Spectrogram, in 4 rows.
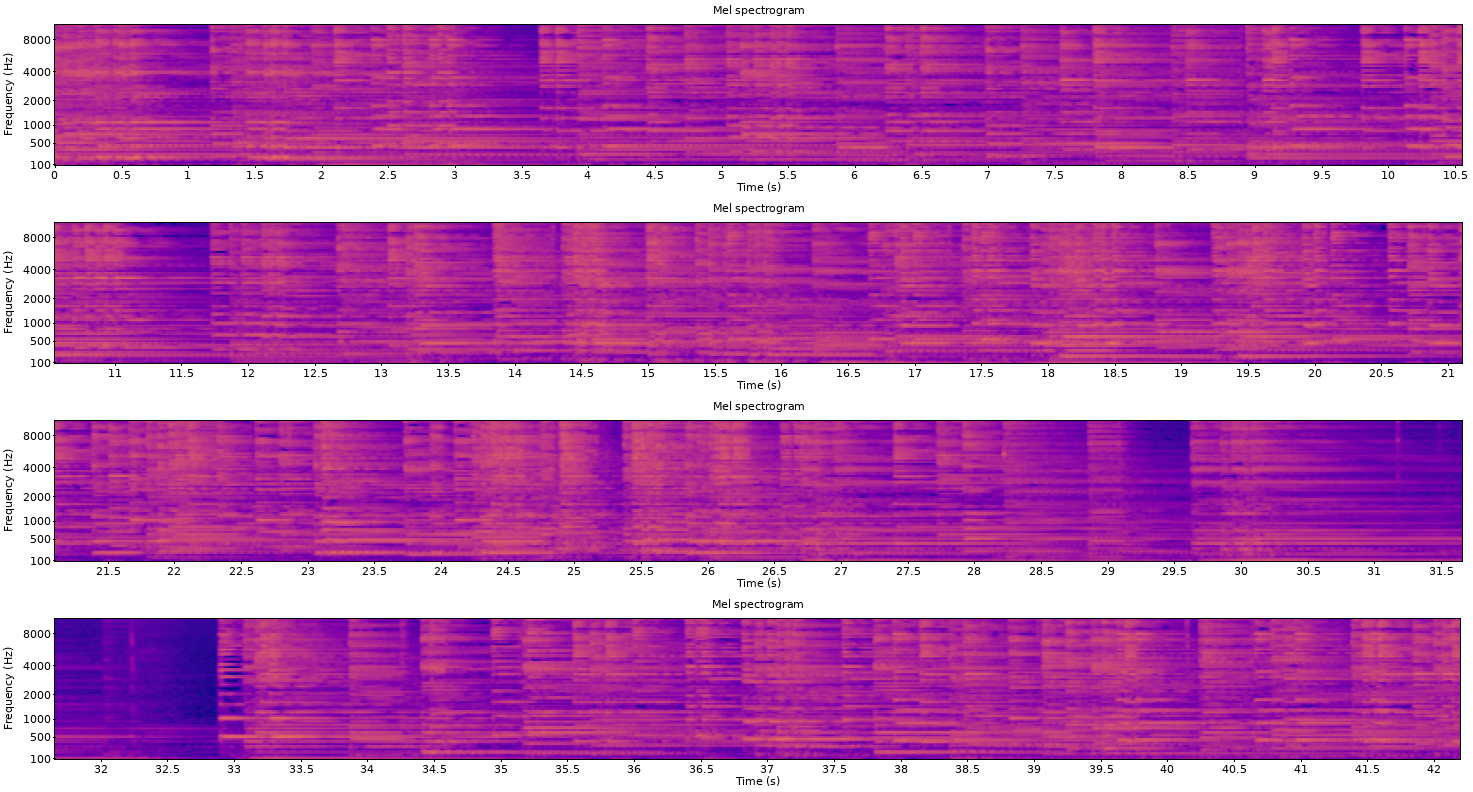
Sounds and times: Harpsichord: 0.0 - 42.1.

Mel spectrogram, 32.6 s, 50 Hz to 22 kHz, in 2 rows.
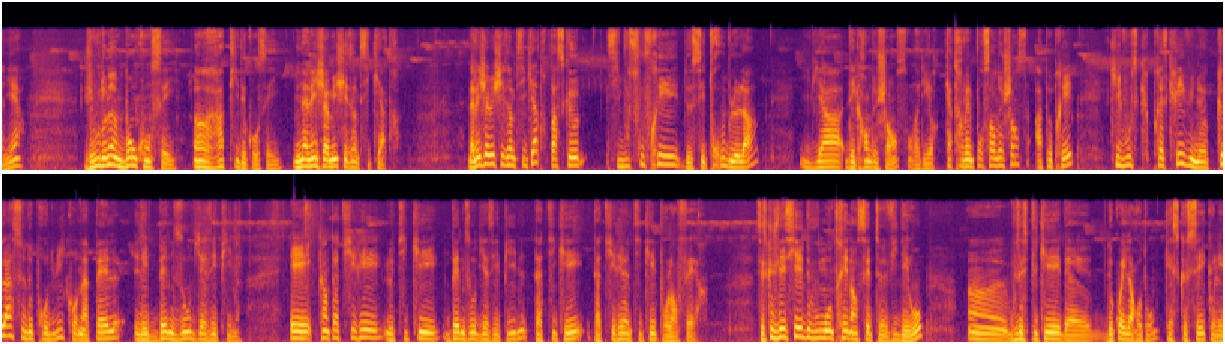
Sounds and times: Speech: 0.0 - 0.3, 1.1 - 5.3, 6.2 - 19.5, 20.1 - 25.7, 26.3 - 28.6, 29.2 - 32.5.

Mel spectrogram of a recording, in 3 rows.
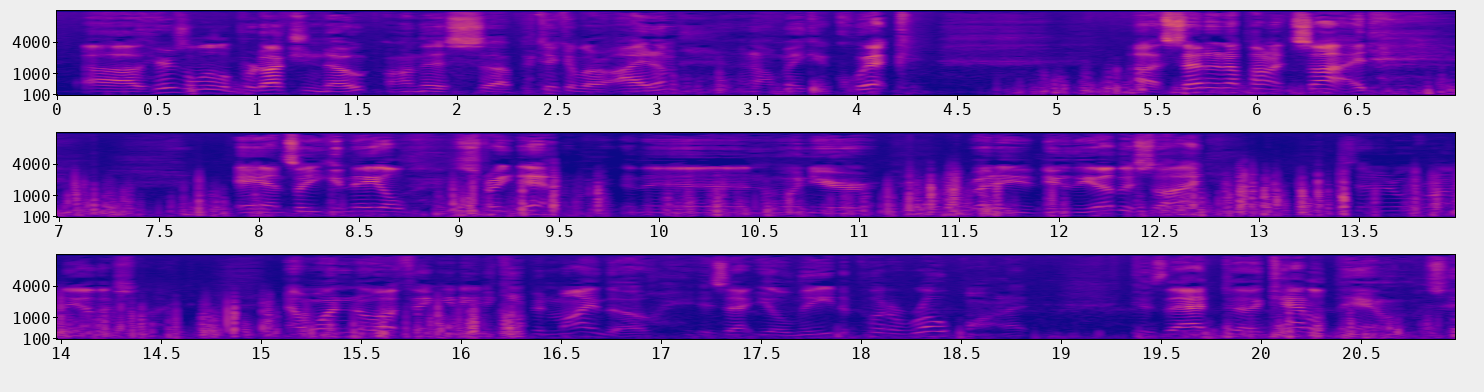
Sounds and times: Speech: 0.1 - 4.3, 5.4 - 6.6, 7.9 - 12.7, 13.4 - 18.8, 19.4 - 20.9.

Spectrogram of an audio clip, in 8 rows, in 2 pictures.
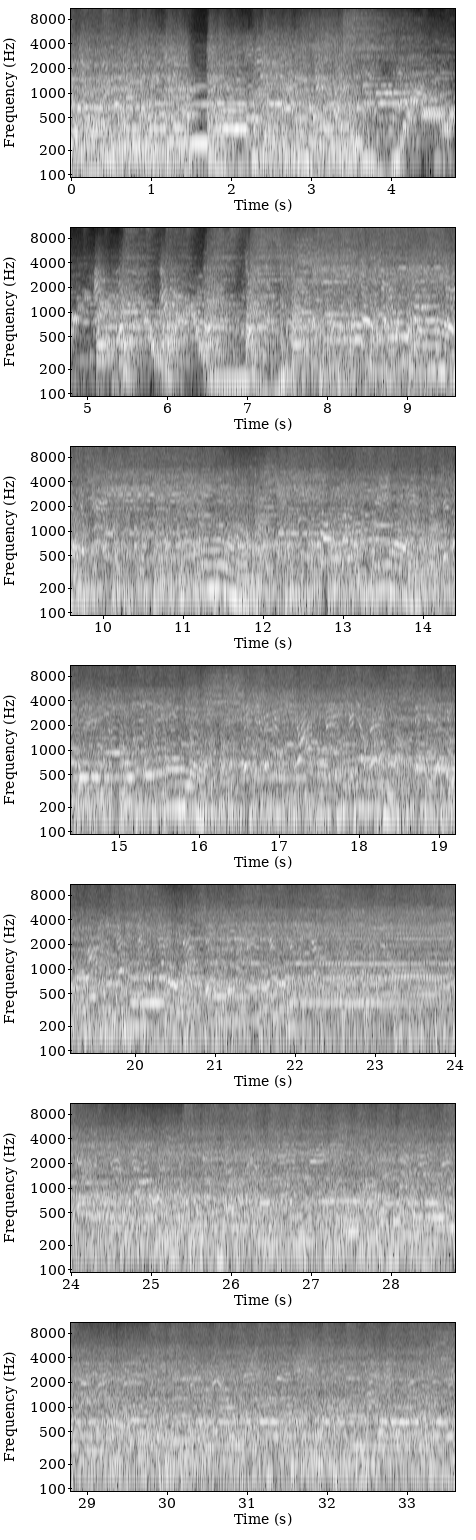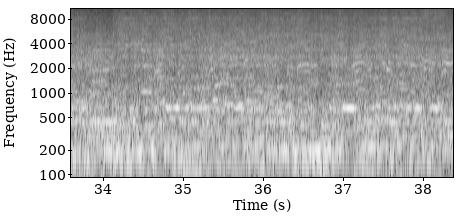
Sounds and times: Music: 0.0 - 38.3
Speech: 7.9 - 11.7, 12.5 - 23.0.

